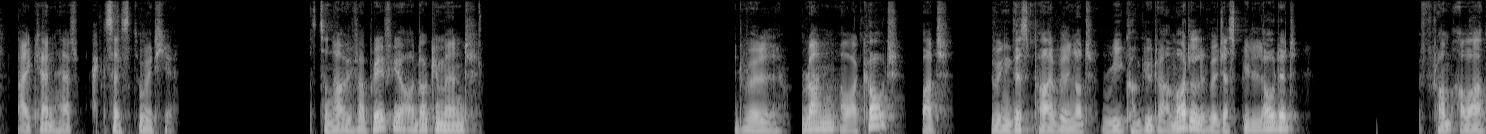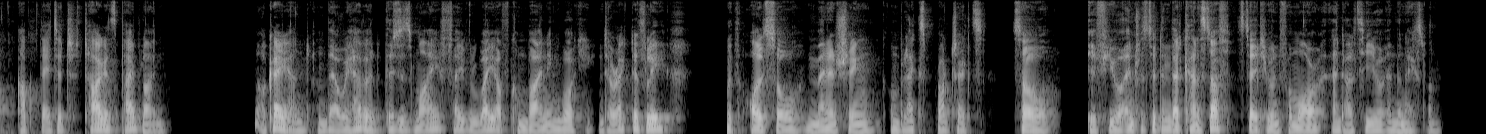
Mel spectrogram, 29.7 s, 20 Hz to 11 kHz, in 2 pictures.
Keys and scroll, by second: 0.0-0.2 typing, 1.1 ctrl+Return, 1.8-2.9 typing, 4.5-5.4 typing.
